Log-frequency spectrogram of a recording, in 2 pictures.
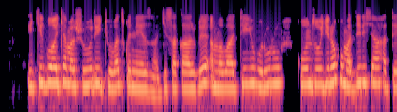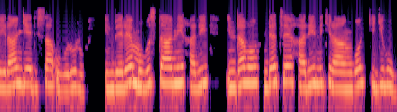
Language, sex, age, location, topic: Kinyarwanda, female, 50+, Nyagatare, education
